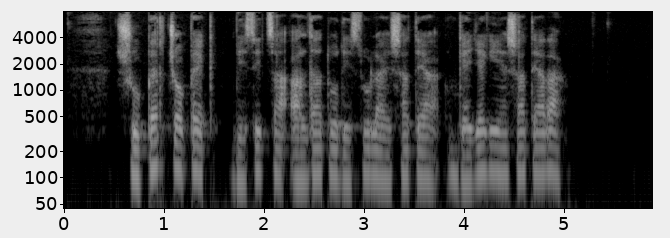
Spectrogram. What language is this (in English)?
Basque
